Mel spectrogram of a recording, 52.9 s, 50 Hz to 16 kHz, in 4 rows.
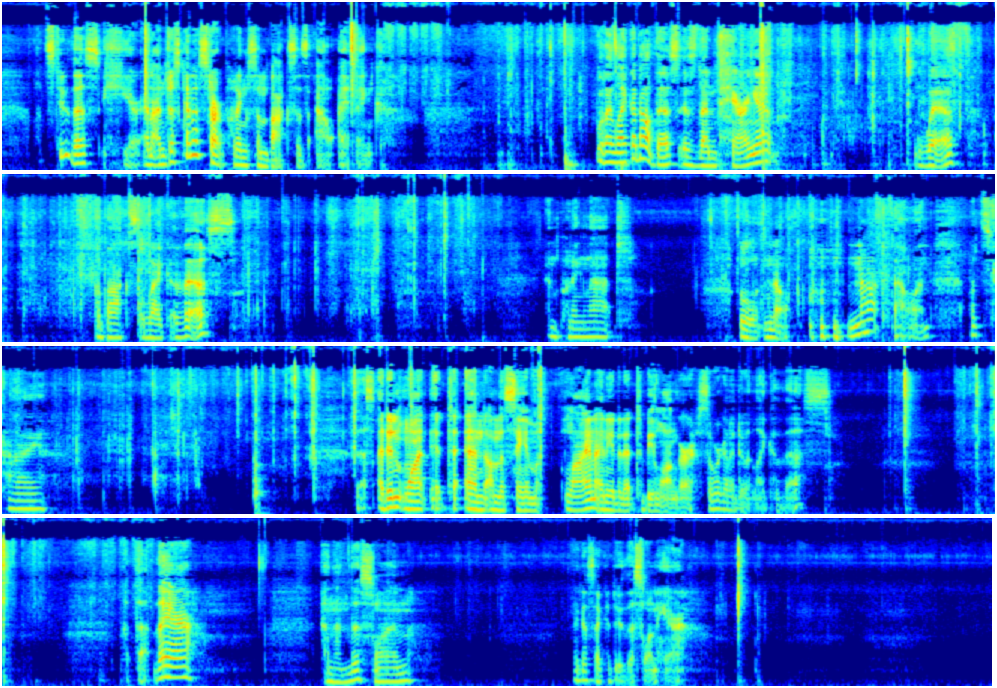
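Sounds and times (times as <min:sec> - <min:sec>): paper rustling: 0:04.6 - 0:19.8, 0:22.6 - 0:31.3.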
